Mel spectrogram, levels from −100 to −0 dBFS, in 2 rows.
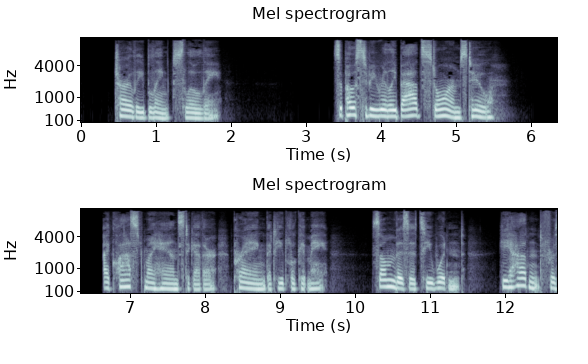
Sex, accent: female, American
